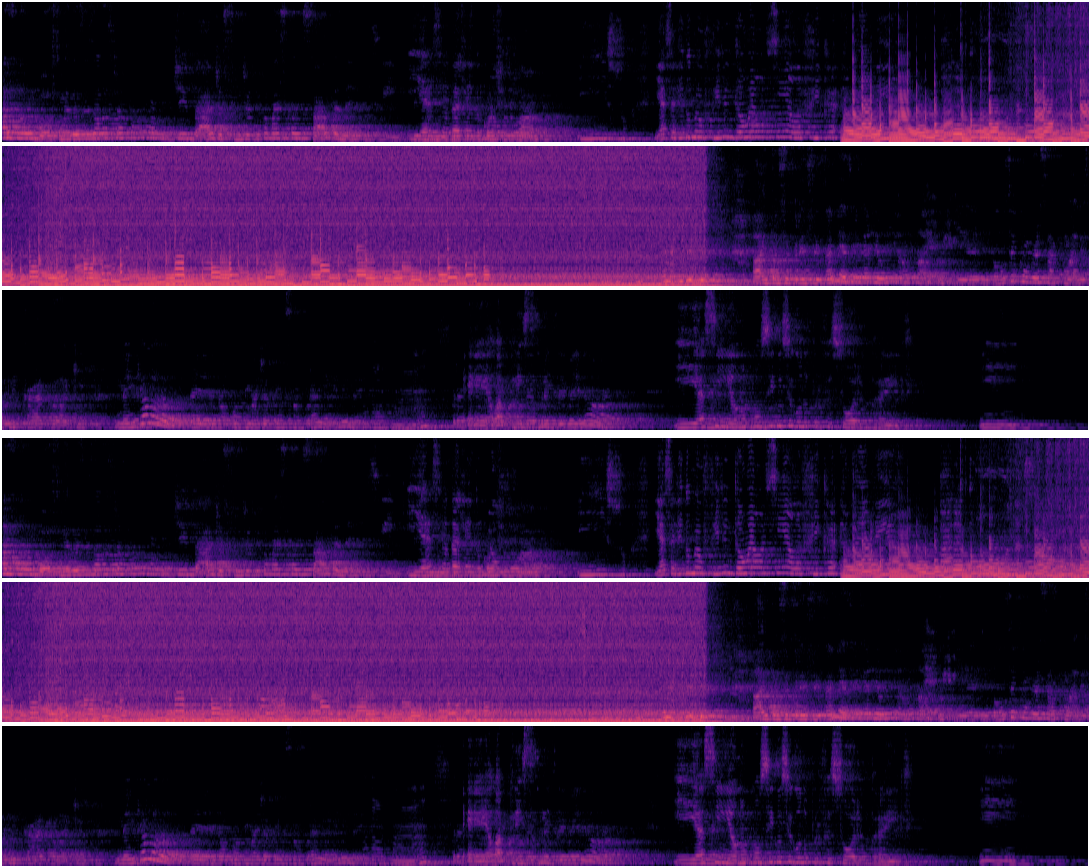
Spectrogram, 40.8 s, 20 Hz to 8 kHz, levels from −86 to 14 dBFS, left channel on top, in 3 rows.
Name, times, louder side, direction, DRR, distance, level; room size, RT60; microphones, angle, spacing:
voice 1, 0.0-4.5 5.1-6.7 14.0-14.7 21.8-28.2 28.6-31.7 32.8-34.9, left 1 dB, 15° left, -5 dB, 2.2 m, -38 dB
voice 2, 4.7-6.2 6.5-6.7 7.2-11.3 11.7-13.7 14.3-21.8 22.6-23.2 25.1-25.6 31.7-32.5 32.9-34.2 35.6-38.5 39.4-39.8, right 1 dB, 80° right, 1 dB, 2.7 m, -43 dB
sound 1, 10.5-19.7, left 5 dB, 70° left, 0.6 m, -28 dB
sound 2, 12.1-22.4, equal, 5° right, 0.7 m, -28 dB
25.5 x 23.5 x 5.2 m, 2.3 s
head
